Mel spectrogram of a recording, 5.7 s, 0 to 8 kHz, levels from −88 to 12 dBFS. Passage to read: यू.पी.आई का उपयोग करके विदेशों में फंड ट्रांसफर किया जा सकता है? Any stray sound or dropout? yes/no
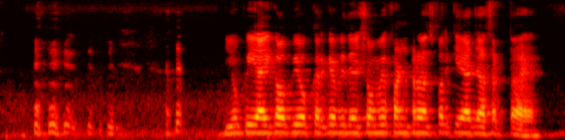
yes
